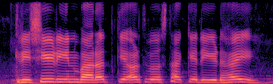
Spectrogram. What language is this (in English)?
Magahi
